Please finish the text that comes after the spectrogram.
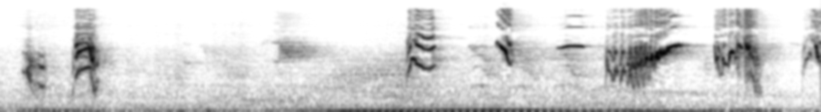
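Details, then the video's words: Rolling 'ngeroll' song of a young male black-winged myna used to train other birds: harsh squawky notes and dry rasps alternating with bright twisting whistles. "Jalak Pito Jantan Muda Gacor Ngeroll"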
